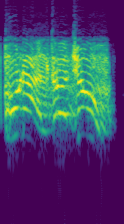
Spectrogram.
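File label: Italian player killed enemy mood high, speech; War Thunder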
